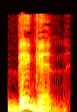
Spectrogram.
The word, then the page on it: biggin: British English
